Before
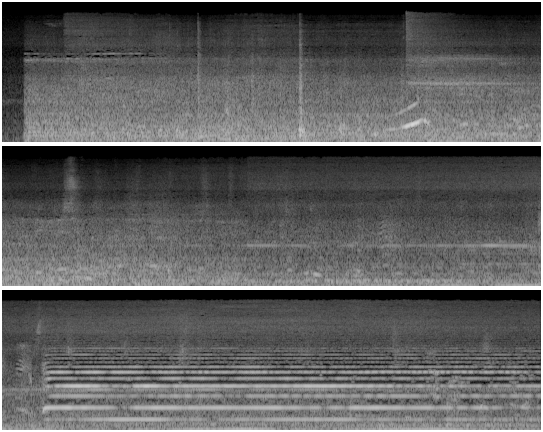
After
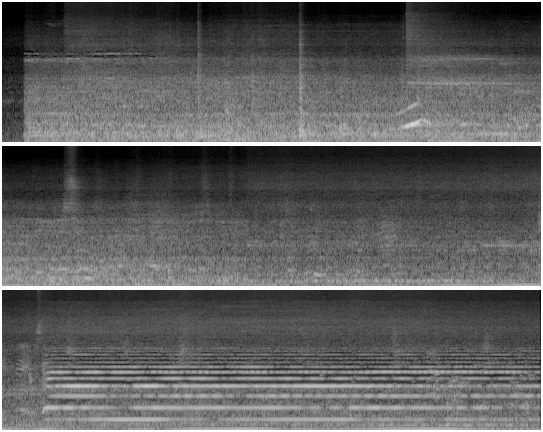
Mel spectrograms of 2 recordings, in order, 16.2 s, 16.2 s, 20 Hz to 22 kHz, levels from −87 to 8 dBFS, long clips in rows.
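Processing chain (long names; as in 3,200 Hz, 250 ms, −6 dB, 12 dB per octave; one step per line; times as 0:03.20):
running median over 3 samples
double-tracking delay 23 ms −10 dB
convolution reverb RT60 1.3 s, pre-delay 4 ms, DRR 7 dB
level −1 dB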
